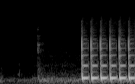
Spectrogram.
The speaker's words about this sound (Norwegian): Ja, men jeg trenger ikke gjette på hva det er. Det er lyden av FaceTime. Ja, det er det. Og hvorfor er det lyden? Fordi vi facetimer hverandre veldig mye.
